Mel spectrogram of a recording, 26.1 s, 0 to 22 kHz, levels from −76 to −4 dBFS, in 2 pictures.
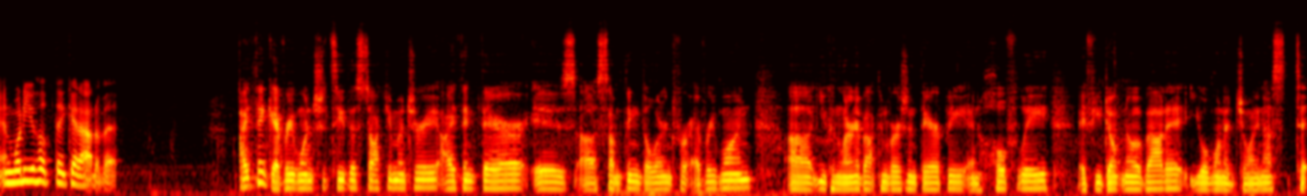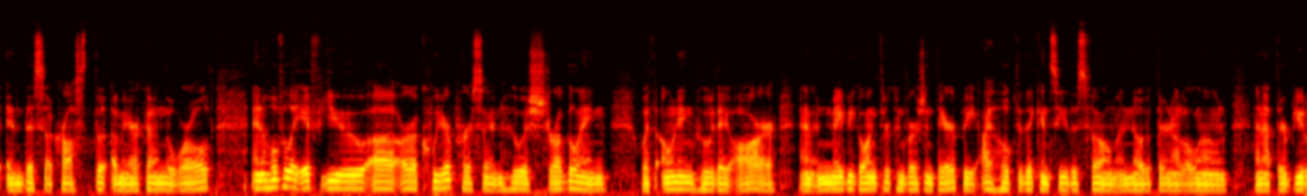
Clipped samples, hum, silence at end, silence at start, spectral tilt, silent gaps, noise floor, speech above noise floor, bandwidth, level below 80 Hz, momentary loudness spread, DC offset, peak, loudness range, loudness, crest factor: under 0.1%; none; 0 s; 0 s; -6 dB/octave; none; -56 dBFS; 30 dB; 14 kHz; -50 dBFS; 6 LU; under 0.1%; -6 dBFS; 2 LU; -27 LUFS; 20 dB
